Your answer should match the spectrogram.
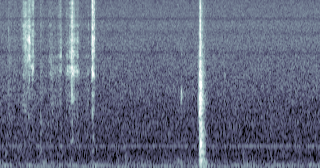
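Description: A stack of baseball trading cards handled by hand as one card is slid to the back: a few faint rustles and light ticks of card stock, with one sharper click about two and a half seconds in.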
